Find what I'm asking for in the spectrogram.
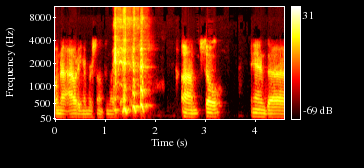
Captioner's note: laughs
